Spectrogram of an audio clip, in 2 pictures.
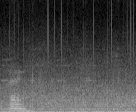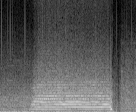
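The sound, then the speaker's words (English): A train bound for Tate and the Georgia Marble Works, hauling grain, pulpwood and marble dust, rumbles steadily past, its horn sounding a short blast at the start and then a longer, louder blare that cuts off abruptly near the end. “Where's that train going?”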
